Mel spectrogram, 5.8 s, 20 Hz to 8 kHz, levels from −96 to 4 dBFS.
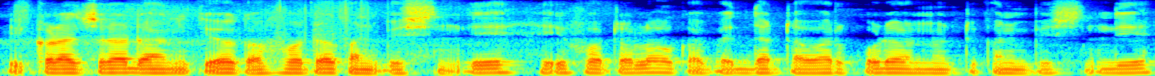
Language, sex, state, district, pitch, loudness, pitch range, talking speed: Telugu, male, Andhra Pradesh, Sri Satya Sai, 110 Hz, -19 LUFS, 105-115 Hz, 135 wpm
